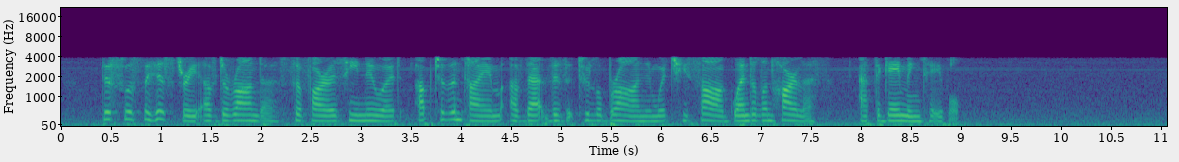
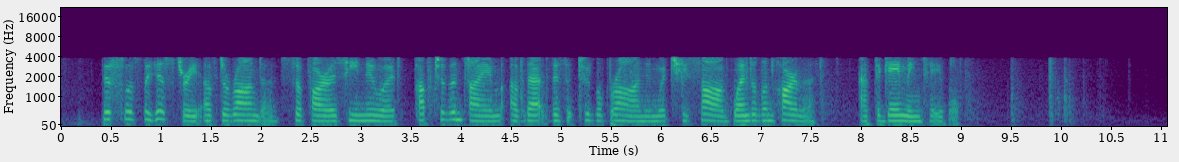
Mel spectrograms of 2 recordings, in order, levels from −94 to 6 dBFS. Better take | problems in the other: first | noise reduction (neural mask model RNNoise)

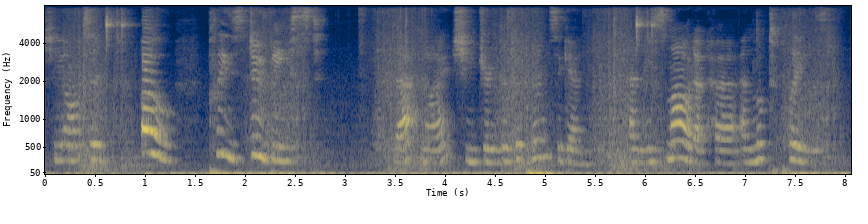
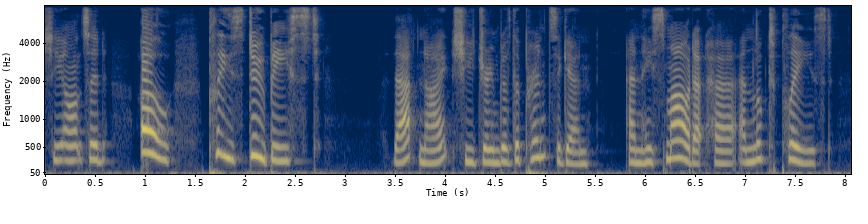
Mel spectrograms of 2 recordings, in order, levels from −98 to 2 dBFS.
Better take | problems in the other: second | background sound (Sliding door); 16 dB below the speech // room echo; dies away in 0.3 s

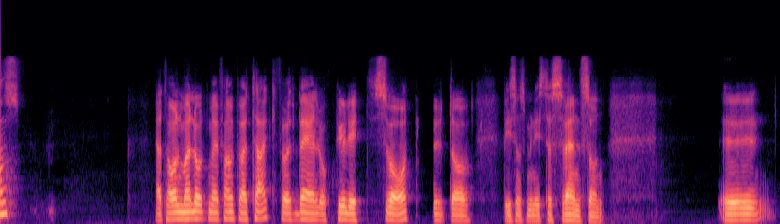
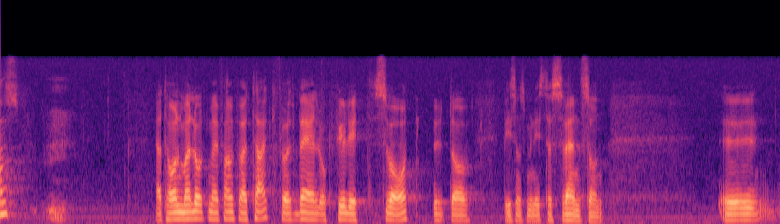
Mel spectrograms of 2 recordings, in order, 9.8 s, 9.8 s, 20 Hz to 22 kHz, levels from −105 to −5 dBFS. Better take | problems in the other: second | noise reduction (neural mask model DeepFilterNet 3)

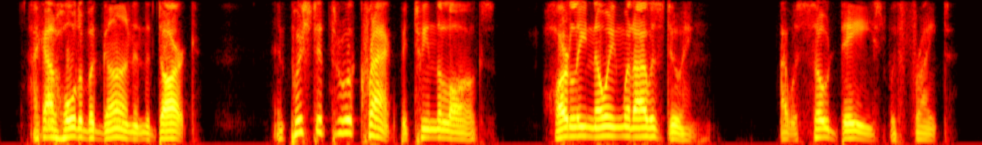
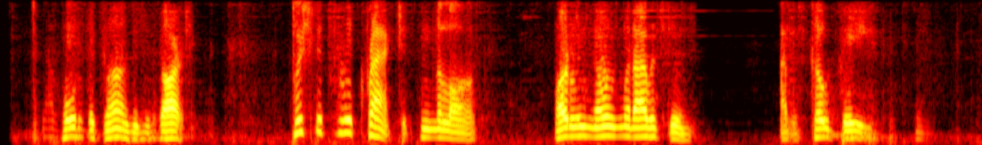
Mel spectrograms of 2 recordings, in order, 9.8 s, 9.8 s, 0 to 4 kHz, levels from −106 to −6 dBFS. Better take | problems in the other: first | noise reduction (neural mask model DeepFilterNet 3)

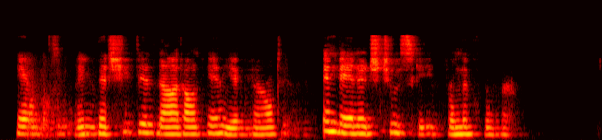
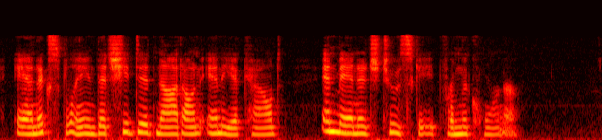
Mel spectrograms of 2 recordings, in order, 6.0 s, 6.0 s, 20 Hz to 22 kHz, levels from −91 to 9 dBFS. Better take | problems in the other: second | noise reduction (neural mask model DeepFilterNet 3)

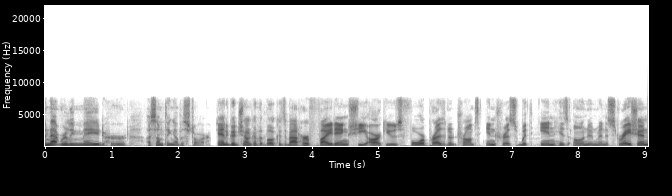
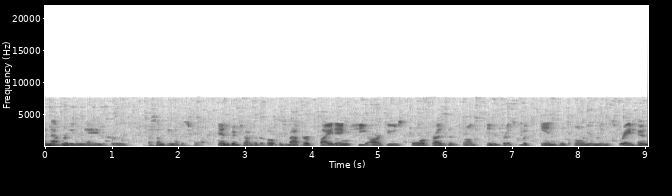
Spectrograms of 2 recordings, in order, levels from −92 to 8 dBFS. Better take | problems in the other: first | noise reduction (classical method WPE with log-MMSE)

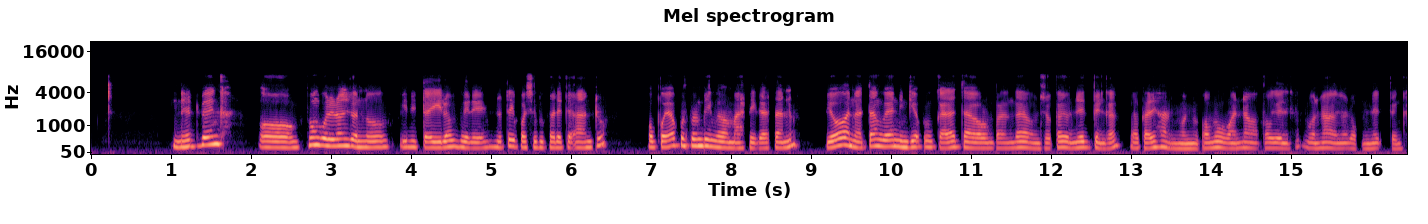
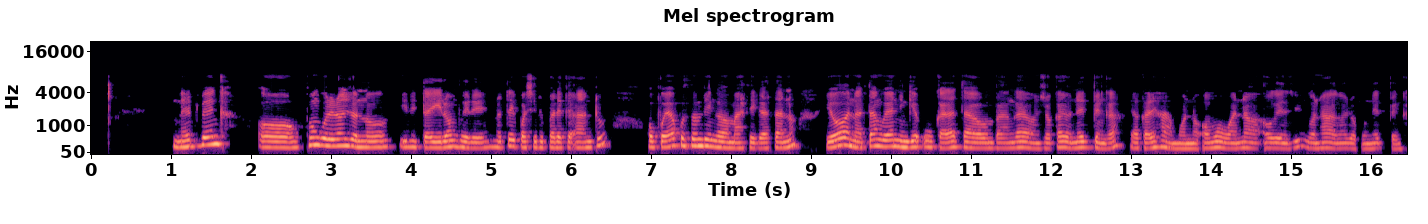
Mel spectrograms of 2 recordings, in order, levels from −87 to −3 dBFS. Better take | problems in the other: second | noise reduction (neural diffusion model UNIVERSE++)

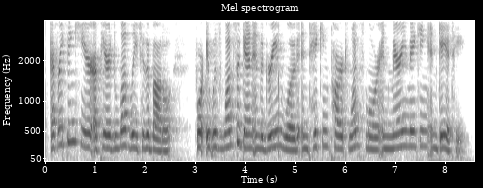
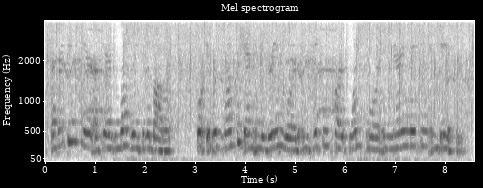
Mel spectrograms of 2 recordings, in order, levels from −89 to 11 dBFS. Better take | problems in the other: first | background sound (Applause); 18 dB below the speech // room echo; dies away in 0.3 s

